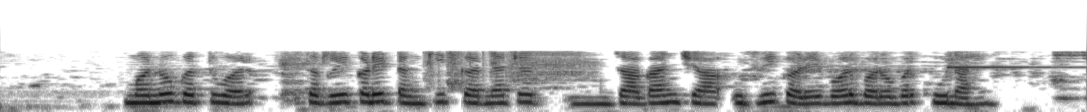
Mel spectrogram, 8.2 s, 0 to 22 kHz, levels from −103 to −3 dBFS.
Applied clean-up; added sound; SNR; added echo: classical method Wiener filter.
